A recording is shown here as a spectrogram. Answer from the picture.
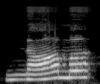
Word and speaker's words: Name: Ich bin is Mein Name ist. Mein Name ist. Now see, name is written exactly the same in German and in English, right? But pronunciation is different in German. We pronounce it as Name.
